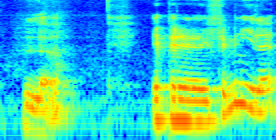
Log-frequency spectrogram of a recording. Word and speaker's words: les: Giusto, diceva, l'articolo singolare, determinativo, allora per il maschile è le, pronunciato l, e per il femminile è la, pronunciato la. E invece il plurale determinativo è per entrambi les, pronunciato le.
